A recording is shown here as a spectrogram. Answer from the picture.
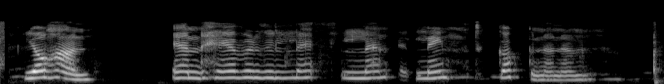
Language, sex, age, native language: Icelandic, female, 10, Icelandic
